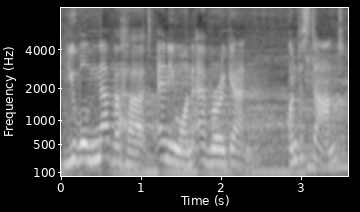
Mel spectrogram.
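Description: An actress playing a resolute, commanding warrior daughter with a stern, measured delivery in a sci-fi audio drama. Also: female voice, medium pitch, music in the background, close to an everyday voice. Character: resolute warrior daughter defying her tyrant father. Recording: echoey hall reverb, faint noise.

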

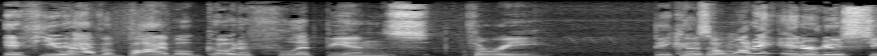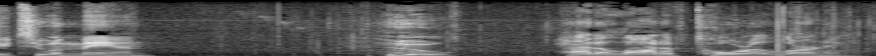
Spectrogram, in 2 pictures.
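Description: A man preaching a sermon and reading scripture aloud. He talks emphatically, puts direct questions to his listeners, and builds to loud peaks. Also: fairly high pitch, animated, moderate pace. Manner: asks the congregation direct questions. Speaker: messianic congregation teacher.

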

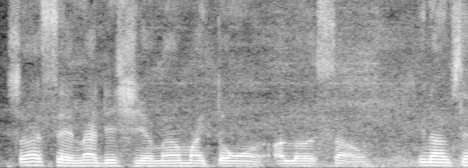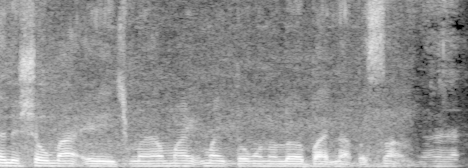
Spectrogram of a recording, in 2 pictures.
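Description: A man's voice: mid-range voice, steady tone, moderate pace, noisy background. A man in his thirties chatting casually on a livestream, laid-back and earnest, often tagging "man" onto the end of his sentences. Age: 30s. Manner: laid-back, repeats "man" at line ends. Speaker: livestream host. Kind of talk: casual livestream chat with viewers.

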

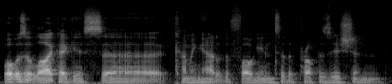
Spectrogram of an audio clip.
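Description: A male interviewer with a very low, flat, gravelly voice asks his questions haltingly. He gropes for the right words mid-sentence, and he sounds a little further from the mic than his guest.

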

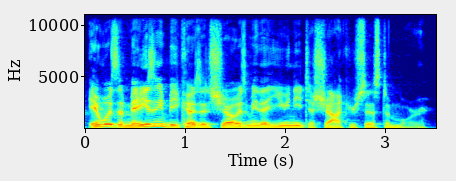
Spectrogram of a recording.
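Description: A man's voice: fairly high pitch, sing-song, fairly quick, fairly bright tone. A man co-hosting a casual podcast, enthusiastic and teasing, giving advice with confidence. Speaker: podcast co-host.

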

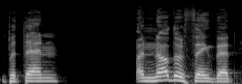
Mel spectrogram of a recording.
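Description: A man from Puerto Rico with a Puerto Rican accent, co-hosting a casual podcast chat and telling animated stories. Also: on the high side, measured pace, clear, resonant tone, no room sound, studio quality. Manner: animated storyteller, laughs often. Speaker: podcast co-host.

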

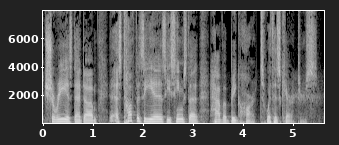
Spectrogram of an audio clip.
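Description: A man hosting a conversational interview, polite and appreciative, with a slightly halting way of putting questions. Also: mid-range voice, sing-song, no echo. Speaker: podcast host.

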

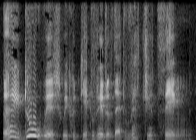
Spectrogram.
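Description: Haughty, imperious storybook Queen, played by a man: raised pitch, swooping, deliberate delivery. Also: huge pitch swings, exaggerated voice. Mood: cross. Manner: slow, emphatic, haughty pronouncements. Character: imperious, cross, haughty Queen in a comic fairy tale.

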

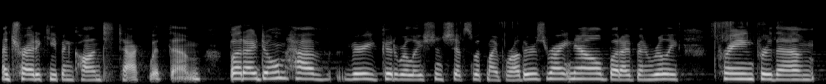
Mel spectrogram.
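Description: A woman's voice: fairly high pitch, steady tone, moderate pace, a little mellow. A young woman from Mexico, a guest sharing her life story in a friendly conversation and laughing easily. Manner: cheerful, laughs often. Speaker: interview guest. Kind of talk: personal testimony in conversation. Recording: dull audio with long reverb.

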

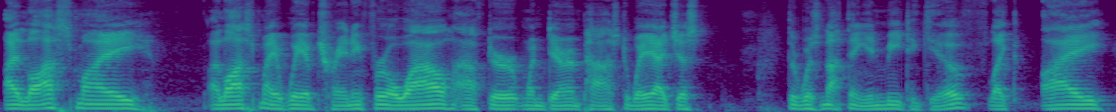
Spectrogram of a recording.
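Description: A man's voice: fairly low pitch, flat delivery, moderate pace. A man in his forties, a bodybuilder guest telling his story bluntly in a podcast interview, swearing freely and often restarting. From Ontario, Canada.

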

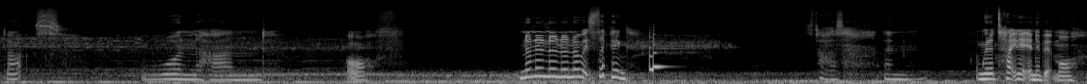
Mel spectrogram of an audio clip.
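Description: High-voiced, nervy space medic. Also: female voice, animated, slow pace, long pauses, music in the background. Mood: nervous. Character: young female space medic Faye, flustered but awestruck, working inside star whale. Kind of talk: audio drama acting with first-person narration.

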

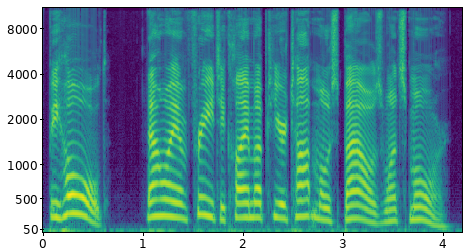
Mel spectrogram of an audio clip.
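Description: A man's voice: high voice, wildly swooping pitch, normal speed, dry recording, clean studio sound, voice pushed up, heavily acted. A man voicing a fiery but kindly little old magical man in a storybook, exclaiming in formal, old-fashioned phrases. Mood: overjoyed.

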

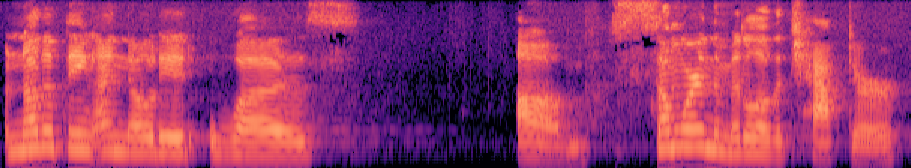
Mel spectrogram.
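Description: A woman's voice: mid-range voice, lively intonation, unhurried. Woman casually talking through a book. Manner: conversational, acts out quotes informally. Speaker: book reviewer and podcast host. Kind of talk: casual book discussion, recounting and analysis.

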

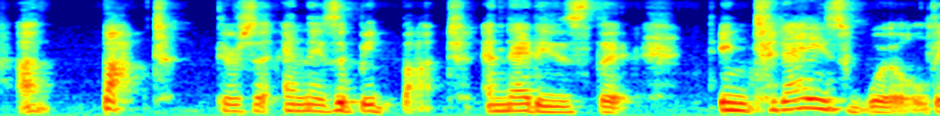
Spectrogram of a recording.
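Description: Australian woman, middle-aged, guest expert; husky, slightly low, explanatory. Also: no echo. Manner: explanatory, frequent restarts. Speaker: author and engagement expert, guest. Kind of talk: podcast interview answer.

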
